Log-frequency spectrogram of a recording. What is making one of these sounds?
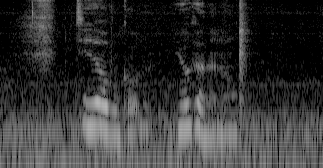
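A young girl speaks close by in a high, playful voice.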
